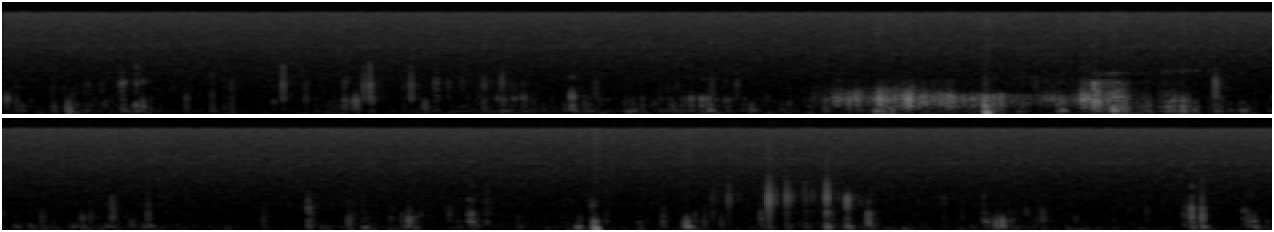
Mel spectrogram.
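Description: Gurgling, bubbling stomach rumbles with a longer loud growl in the middle. Hunger stomach growling, which is normal.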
